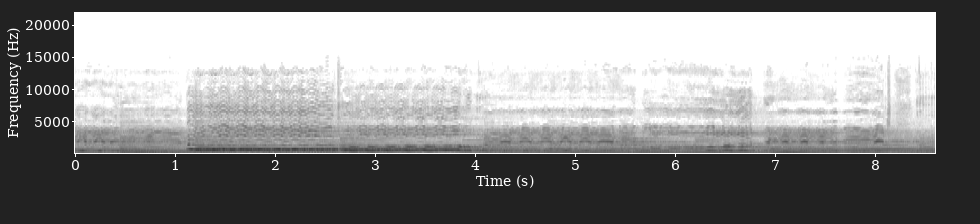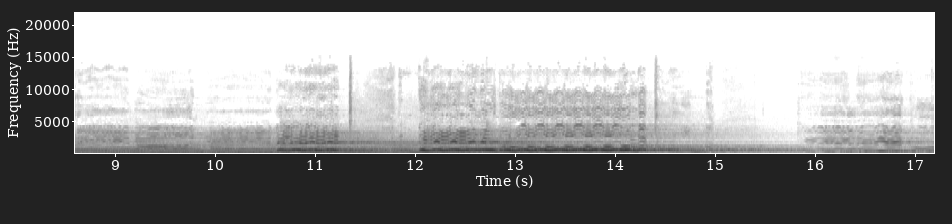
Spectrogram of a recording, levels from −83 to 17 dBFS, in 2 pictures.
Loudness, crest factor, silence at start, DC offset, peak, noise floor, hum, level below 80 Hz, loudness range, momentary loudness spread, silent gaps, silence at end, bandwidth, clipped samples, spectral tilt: -18 LUFS; 14 dB; 0 s; under 0.1%; -4 dBFS; -40 dBFS; none; -46 dBFS; 9 LU; 14 LU; none; 0 s; 11 kHz; under 0.1%; -5.5 dB/octave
